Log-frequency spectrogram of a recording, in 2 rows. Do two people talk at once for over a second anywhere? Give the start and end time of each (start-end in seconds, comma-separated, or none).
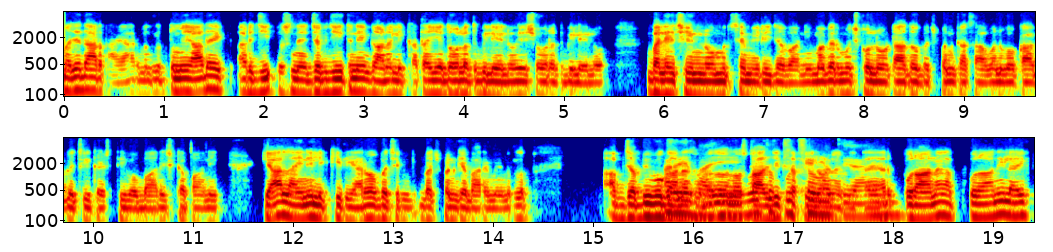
15.8-17.9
